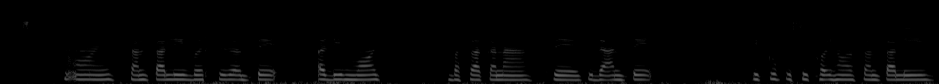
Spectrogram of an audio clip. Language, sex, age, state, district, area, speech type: Santali, female, 30-45, Jharkhand, Pakur, rural, spontaneous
